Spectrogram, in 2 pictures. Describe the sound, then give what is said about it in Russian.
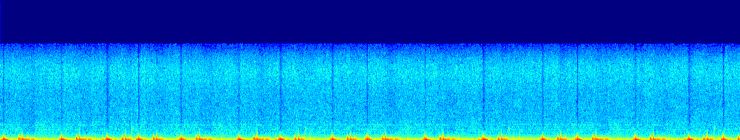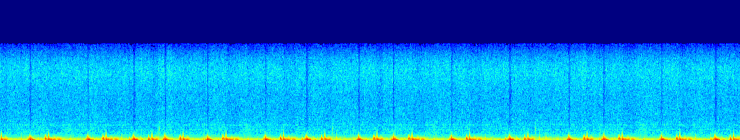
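A stethoscope recording of a heartbeat at the first auscultation point of a female patient with mitral stenosis and atrial fibrillation. The rhythm is irregular: loud, sharp first sounds, an extra snapping click from the mitral valve opening, and a low rumbling diastolic murmur between beats. It continues steadily throughout with no talking. “Прослушайте запись, сделанную в первой точке аускультации у больной со стенозом отверстия митрального клапана и мерцательной аритмией.”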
